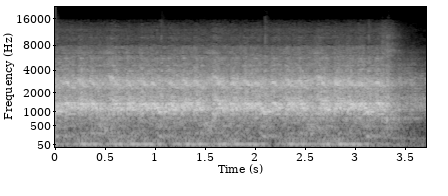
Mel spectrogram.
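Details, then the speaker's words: 1981 Corvette with a newer engine, after a new ignition coil and a reseated loose distributor connector: steady, rough starter cranking for about three seconds. Spark is now restored, though the owner still suspects a timing issue. "We have spark. Let's put it all back together. All right, guys, let's recap. We have spark. We replaced the coil, okay?"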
